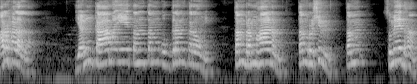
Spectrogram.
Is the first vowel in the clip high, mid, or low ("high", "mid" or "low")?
low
